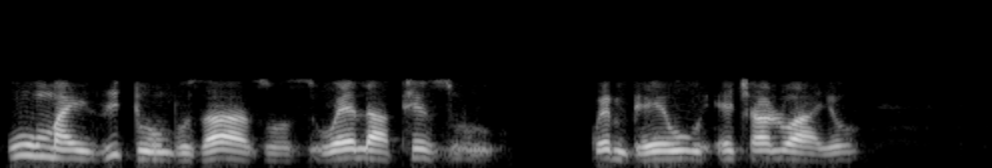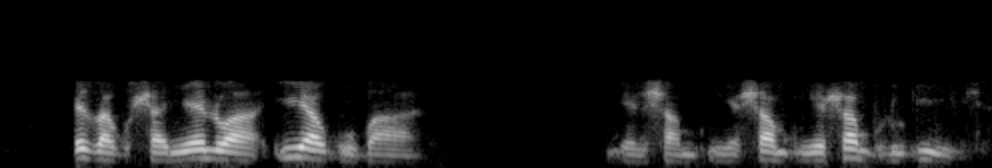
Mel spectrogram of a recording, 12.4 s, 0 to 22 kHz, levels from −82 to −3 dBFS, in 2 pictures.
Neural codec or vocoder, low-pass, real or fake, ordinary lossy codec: codec, 16 kHz, 2 kbps, FunCodec, trained on Chinese and English, 25 frames a second; 3.6 kHz; fake; Opus, 64 kbps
